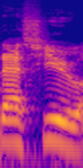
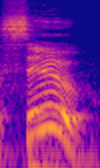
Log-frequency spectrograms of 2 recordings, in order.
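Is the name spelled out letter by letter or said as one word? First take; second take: letters; one word. First: It is spelled out as two separate letters. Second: It is said as a single word. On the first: The speaker calls it wrong. "you call it S U. I get yelled at for that" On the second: The speaker calls it right. "It's a Sue"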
